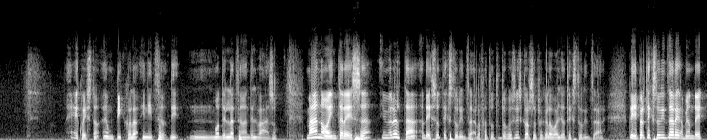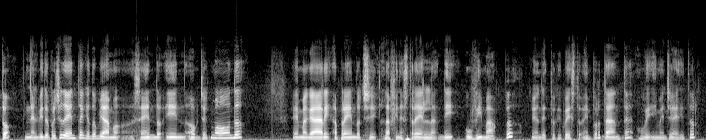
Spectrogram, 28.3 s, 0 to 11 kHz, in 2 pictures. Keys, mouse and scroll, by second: 0.0 Escape, 6.1-9.1 middle drag, 16.7 Tab, 20.3 n, 22.2-28.2 drag.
